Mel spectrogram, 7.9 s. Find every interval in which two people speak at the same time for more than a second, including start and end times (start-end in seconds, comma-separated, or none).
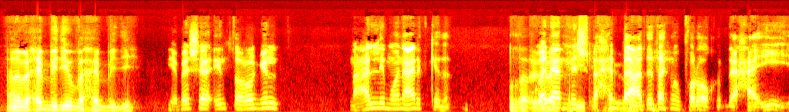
5.3-6.8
